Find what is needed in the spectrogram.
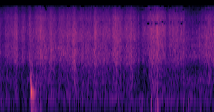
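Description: Hands rummaging through a pile of scrap and a plastic bag, with faint rustling throughout and a short knock about half a second in and a fainter one around three seconds.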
